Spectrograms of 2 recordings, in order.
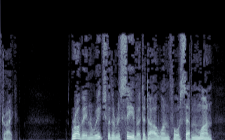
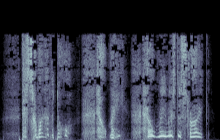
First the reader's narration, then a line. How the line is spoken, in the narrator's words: Billy said in a frantic whisper, his lips evidently pressed against the mouthpiece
